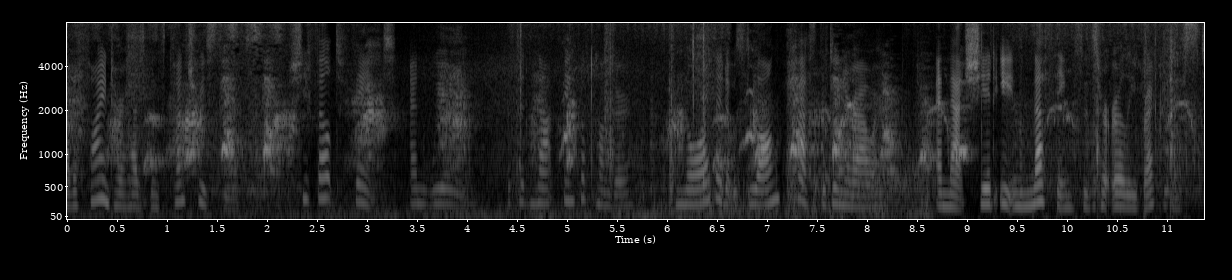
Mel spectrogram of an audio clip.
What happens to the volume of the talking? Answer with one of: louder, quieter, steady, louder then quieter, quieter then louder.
louder.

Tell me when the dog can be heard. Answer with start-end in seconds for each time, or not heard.
0.6-2.2, 6.2-9.1.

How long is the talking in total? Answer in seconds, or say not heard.
11 s.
